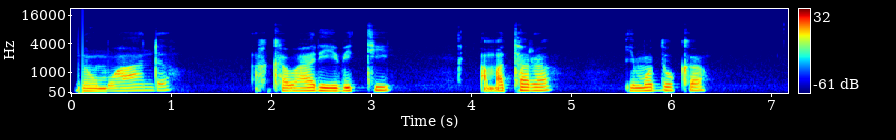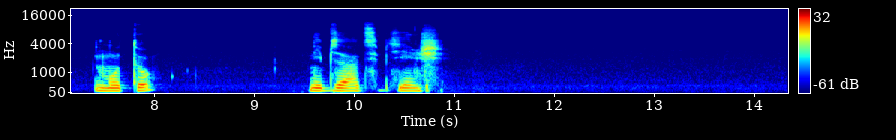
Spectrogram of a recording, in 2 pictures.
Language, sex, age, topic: Kinyarwanda, male, 18-24, government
